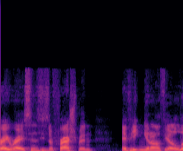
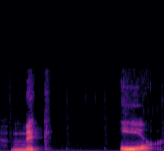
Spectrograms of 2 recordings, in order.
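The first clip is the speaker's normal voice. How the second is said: very slow, drawn-out, deliberate delivery. Announcing the team's punter, saying the name very slowly so it doesn't jumble. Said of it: "Got to say that very slowly".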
